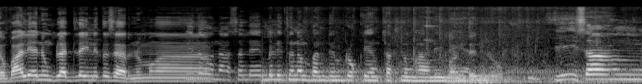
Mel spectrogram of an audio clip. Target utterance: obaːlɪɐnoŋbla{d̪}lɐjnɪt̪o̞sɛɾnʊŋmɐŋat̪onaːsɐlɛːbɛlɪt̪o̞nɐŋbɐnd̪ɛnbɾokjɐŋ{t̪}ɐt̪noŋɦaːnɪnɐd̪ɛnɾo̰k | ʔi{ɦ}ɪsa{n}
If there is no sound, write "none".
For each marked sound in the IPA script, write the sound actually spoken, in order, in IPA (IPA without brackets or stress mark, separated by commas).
d̪, t̪, none, ŋ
